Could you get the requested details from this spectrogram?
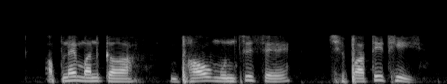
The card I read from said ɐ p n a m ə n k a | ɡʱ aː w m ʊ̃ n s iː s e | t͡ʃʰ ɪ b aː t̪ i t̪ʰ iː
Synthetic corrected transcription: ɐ p n e m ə n k a | bʱ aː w m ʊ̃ n s i s e | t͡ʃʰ ɪ p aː t̪ i t̪ʰ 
